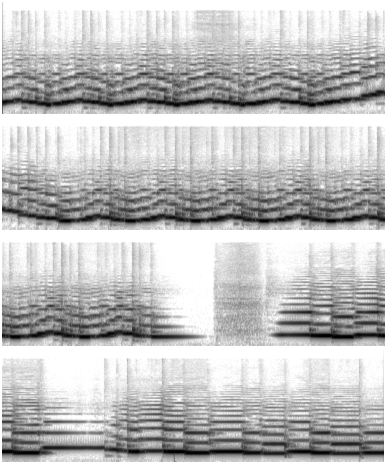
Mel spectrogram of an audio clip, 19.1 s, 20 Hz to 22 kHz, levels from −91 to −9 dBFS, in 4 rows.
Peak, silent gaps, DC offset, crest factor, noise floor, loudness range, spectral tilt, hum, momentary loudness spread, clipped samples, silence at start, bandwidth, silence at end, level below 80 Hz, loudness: -2 dBFS; none; under 0.1%; 12 dB; -52 dBFS; 4 LU; -5 dB/octave; none; 8 LU; under 0.1%; 0 s; 5.4 kHz; 0 s; -74 dBFS; -14 LUFS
